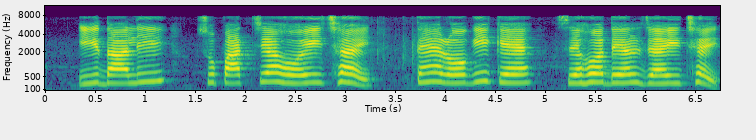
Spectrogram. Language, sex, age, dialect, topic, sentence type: Maithili, female, 25-30, Eastern / Thethi, agriculture, statement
